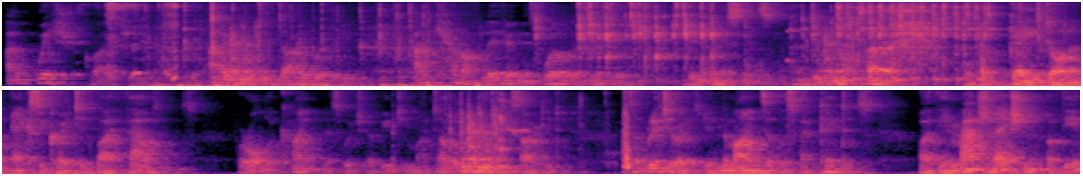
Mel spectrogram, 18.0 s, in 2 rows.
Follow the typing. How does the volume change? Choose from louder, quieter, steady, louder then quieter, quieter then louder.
louder.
